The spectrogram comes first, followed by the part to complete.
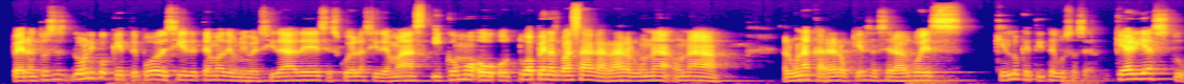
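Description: This man uses a normal speaking voice with a fairly high pitch. He moves at a fairly quick pace, his intonation fairly even. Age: 20s. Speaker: entrepreneur, tequila brand founder. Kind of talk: interview.

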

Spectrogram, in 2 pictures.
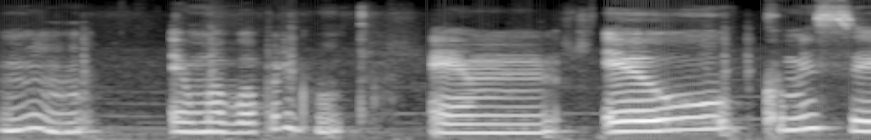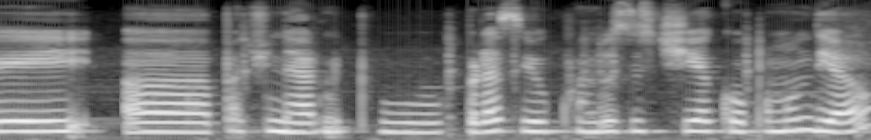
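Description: With a Mexican accent, a woman speaks very slowly in a high voice with fairly even intonation. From Mexico. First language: Spanish (speaking Portuguese). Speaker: university student. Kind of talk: casual chat. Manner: halting.

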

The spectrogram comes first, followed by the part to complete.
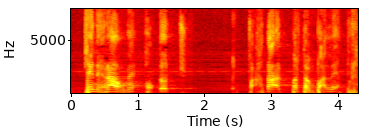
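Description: A man's animated voice at a fairly slow pace, with ordinary pitch variation and music in the background. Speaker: pastor. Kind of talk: sermon.

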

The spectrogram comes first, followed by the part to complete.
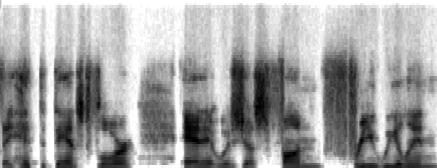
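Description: A man with an unremarkable speaking voice talks at a moderate pace and medium pitch, his intonation fairly even, in a dry, close sound with no echo. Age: 50s. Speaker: father of the host, former DJ. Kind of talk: casual chat. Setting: radio studio.

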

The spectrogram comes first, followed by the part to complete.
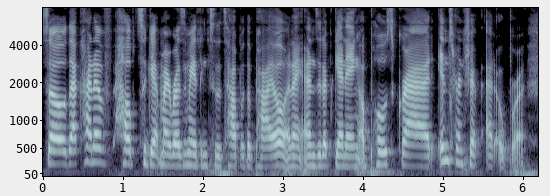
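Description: Talking very fast with hardly any pauses, a woman uses a medium pitch and a bright, sharp tone. Her intonation stays fairly even, and the recording is very clean with a silent background. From Maryland, outside Baltimore. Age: 30s. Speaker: media editor and author. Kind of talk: podcast interview. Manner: casual, many fillers.

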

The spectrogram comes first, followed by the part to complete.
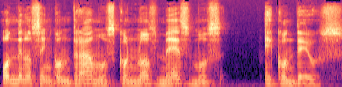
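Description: A man speaks at a fairly slow pace in a Portuguese accent, his pitch fairly high and his intonation fairly even. The recording is very clean with a silent background. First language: Portuguese (speaking Spanish). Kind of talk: guided meditation.

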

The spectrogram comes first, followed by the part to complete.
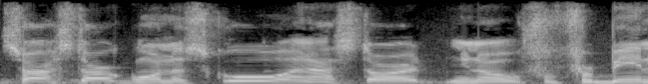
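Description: The speaker has an American accent. Noticeable background noise runs through the clip. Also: man. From US, inner-city projects. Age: 30s. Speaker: boxer and motivational speaker. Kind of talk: casual chat. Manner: animated.

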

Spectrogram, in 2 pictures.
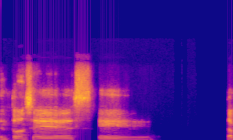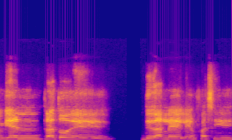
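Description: A woman speaks at a medium pitch with fairly even intonation. Her tone is bright and sharp. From Chile, La Serena. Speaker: dancer. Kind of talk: radio interview. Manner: halting.

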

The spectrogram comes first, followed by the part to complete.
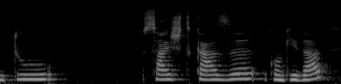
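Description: The woman's voice is fairly high in pitch. She delivers everything in a flat monotone. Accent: Alentejo. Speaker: podcast host. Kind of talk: casual chat.

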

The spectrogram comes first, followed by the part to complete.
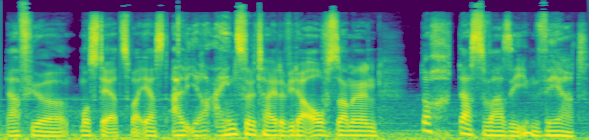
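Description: A man with a very deep, low voice. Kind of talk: creepypasta horror narration, read aloud in a calm, ominous storytelling tone.

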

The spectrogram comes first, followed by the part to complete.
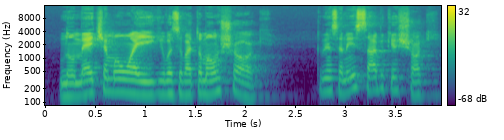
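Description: Speaking at a fairly quick pace, a man with a fairly high voice keeps his intonation fairly even. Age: 20s. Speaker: stock market trader. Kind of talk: interview.

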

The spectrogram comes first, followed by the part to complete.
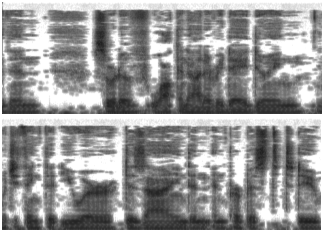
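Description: A man with an American accent talks at a moderate pace in a very deep, low, somewhat breathy voice with monotone, flat intonation. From East Texas (Tyler). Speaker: physician. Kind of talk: personal story monologue. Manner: hesitant with frequent ums.

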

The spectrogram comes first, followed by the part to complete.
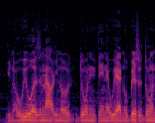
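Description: In a very clean recording with a silent background, a man with an American accent speaks very fast in a very deep, low voice. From Miami, Florida (Liberty City). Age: 20s. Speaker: college football player. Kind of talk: casual interview.

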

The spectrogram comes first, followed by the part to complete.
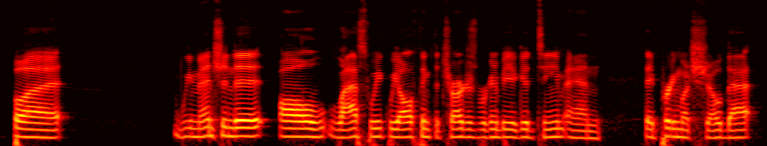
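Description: His intonation is monotone, flat. The man's voice has a medium pitch. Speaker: co-host. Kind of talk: casual sports recap chat.

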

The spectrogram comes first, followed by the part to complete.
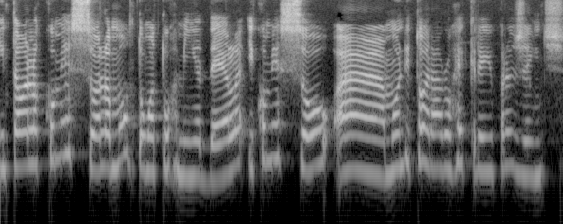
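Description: At a moderate pace with hardly any pauses, a high-pitched woman talks with fairly even intonation. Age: 60s. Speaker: retired school principal, educator. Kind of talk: podcast interview. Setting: studio.

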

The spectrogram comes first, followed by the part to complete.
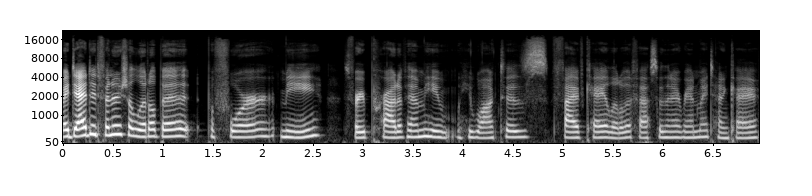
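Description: An unremarkable speaking voice with an American accent and ordinary pitch variation moves at a fairly quick pace in a very clean recording with a silent background and a dry, close sound with no echo. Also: woman, fairly high pitch for a woman. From Michigan. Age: 30s. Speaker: ultrarunner. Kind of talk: casual chat.

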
